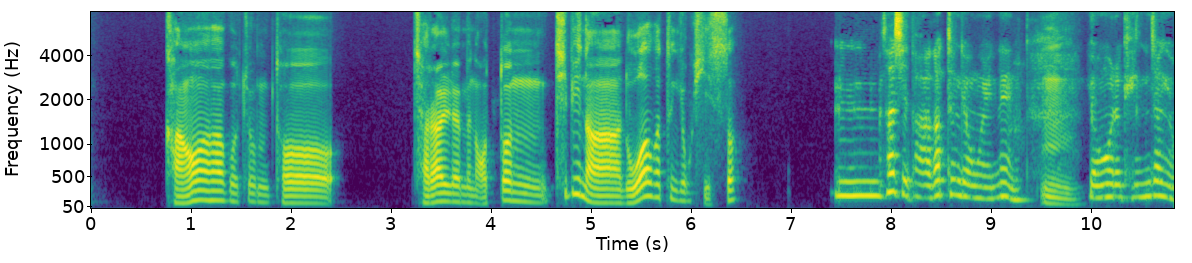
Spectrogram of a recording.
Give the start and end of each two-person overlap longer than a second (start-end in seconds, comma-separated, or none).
none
